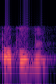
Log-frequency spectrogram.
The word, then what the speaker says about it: Popol Vuh: But in Lucifer's Revenge, you talk about the Popol Vuh. Am I pronouncing that correct? Yeah, Popol Vuh.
